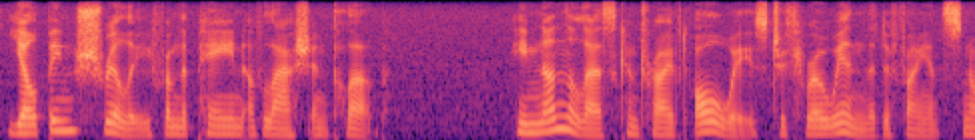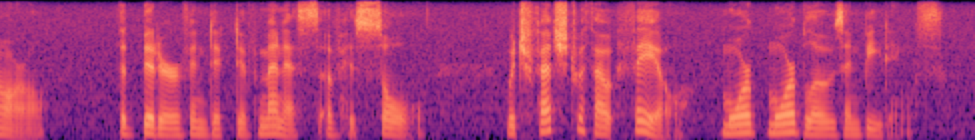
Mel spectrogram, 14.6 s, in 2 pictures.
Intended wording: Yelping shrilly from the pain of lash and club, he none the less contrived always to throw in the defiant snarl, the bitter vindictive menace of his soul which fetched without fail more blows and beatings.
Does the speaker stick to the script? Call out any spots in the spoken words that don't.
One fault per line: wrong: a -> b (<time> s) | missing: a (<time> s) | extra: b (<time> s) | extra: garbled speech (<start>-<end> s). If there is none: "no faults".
extra: more (13.0 s)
